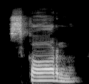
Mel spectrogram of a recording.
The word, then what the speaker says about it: scorn: एस का उच्चारण शे करना है और जब भी सी के बाद ओ आता है तो सी का उच्चारण कै करते हैं और ओ को ओ की मात्रा पढ़ते हैं। आर को रे पढ़ना है और एन को ने। आर यहाँ पे लगाएंगे।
